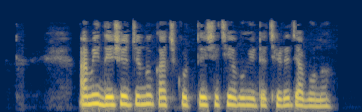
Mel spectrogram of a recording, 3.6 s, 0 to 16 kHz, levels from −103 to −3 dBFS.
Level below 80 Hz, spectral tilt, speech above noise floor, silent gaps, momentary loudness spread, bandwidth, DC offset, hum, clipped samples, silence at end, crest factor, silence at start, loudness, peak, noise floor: -60 dBFS; -5 dB/octave; 45 dB; none; 9 LU; 8 kHz; under 0.1%; none; under 0.1%; 0.3 s; 16 dB; 0.8 s; -17 LUFS; -2 dBFS; -61 dBFS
